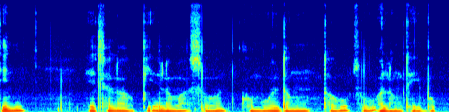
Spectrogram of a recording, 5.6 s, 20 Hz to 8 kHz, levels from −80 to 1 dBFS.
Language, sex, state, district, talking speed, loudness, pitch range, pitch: Mizo, male, Mizoram, Aizawl, 150 wpm, -19 LUFS, 125-135 Hz, 125 Hz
